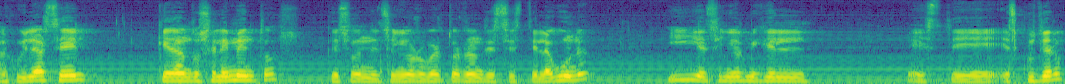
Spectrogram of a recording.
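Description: A man speaks at a moderate pace with ordinary pitch variation and long, frequent pauses, over light background noise. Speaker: interview guest. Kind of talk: interview answer. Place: studio. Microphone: handheld.

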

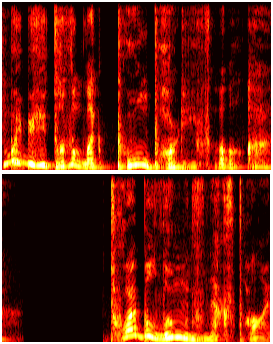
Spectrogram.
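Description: In a put-on character voice, a man speaks at a very slow pace, pitched high with very wide pitch swings and a slightly mellow tone.

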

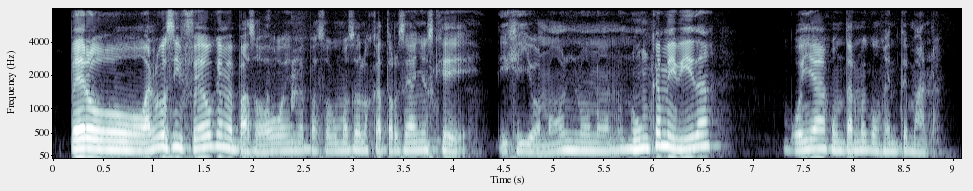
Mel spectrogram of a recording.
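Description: A man's fairly high, dark, mellow voice in a northern Mexican accent, at a moderate pace with ordinary pitch variation, over a quiet background. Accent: northern Mexican (Sinaloa). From Culiacán, Sinaloa, Mexico; Sinaloa, Mexico. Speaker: comedian; podcast guest. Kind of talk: casual chat. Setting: studio. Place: studio. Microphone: studio mic.

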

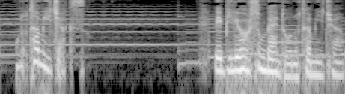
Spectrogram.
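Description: A woman talks with a very deep, low pitch and lively intonation at a moderate pace. Music plays in the background. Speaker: amateur audiobook and poetry reader. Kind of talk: poetry reading with background music. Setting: home studio.

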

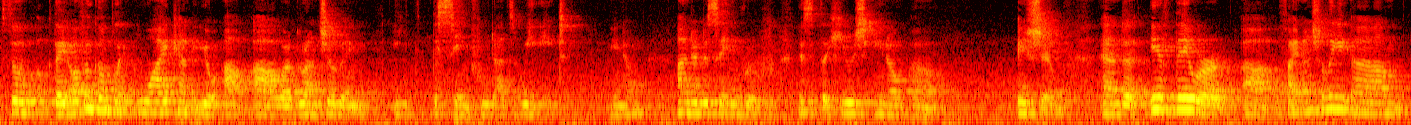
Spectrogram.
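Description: Light background noise and audible room echo fill the recording. A woman talks at a moderate pace with ordinary pitch variation. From Japan. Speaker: interpreter and anti-nuclear activist. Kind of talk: conference presentation. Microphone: handheld.

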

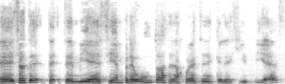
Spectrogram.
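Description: Very wide pitch swings mark this man's speech. He talks at a moderate pace in a Rioplatense accent. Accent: Argentine Rioplatense Spanish. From Argentina. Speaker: interview host. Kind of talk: casual interview. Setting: live video stream. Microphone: earbuds.

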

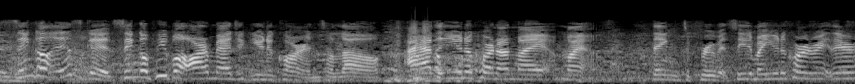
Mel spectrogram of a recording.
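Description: The speech moves at a moderate pace. Noticeable background noise can be heard. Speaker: live streamer. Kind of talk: casual chat. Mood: playful, joking. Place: bar. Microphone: phone near.

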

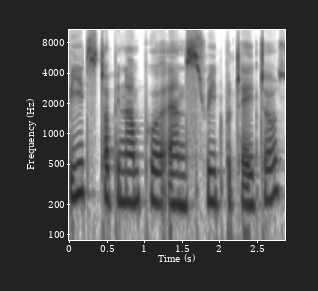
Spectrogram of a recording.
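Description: Dry and close with no echo on a very clean recording with a silent background, a woman with a non-native accent speaks fairly slowly at a fairly high pitch in a monotone, flat intonation. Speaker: food vlogger. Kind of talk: casual food vlog narration.

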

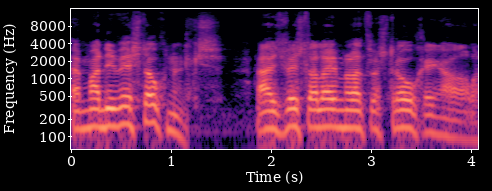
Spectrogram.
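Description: A man talks with ordinary pitch variation, the background quiet. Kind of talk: interview answer. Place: home room.

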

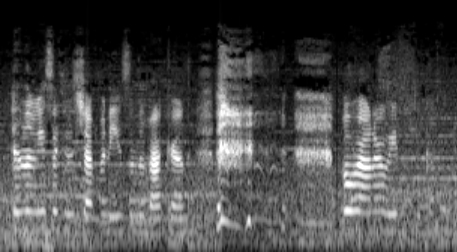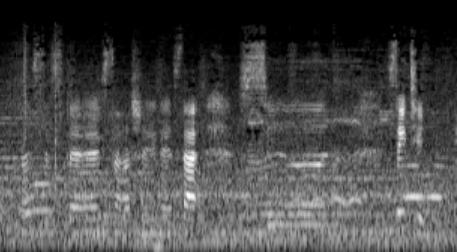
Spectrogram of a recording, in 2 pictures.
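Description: Over loud background music, a woman talks at a fairly slow pace. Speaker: vlogger. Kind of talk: casual vlog chat. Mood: excited, smiling. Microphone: phone near.

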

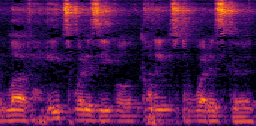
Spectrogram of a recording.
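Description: A man speaks at a fairly low pitch. Room echo is audible. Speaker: ministry teacher. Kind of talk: sermon-style training lecture. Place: church.

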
